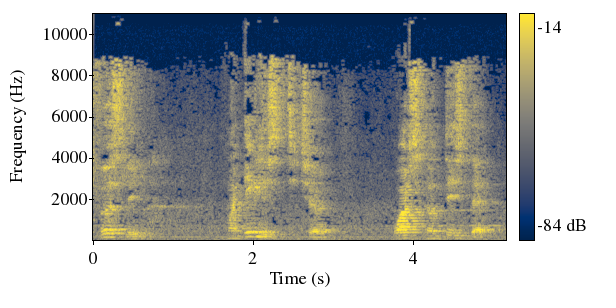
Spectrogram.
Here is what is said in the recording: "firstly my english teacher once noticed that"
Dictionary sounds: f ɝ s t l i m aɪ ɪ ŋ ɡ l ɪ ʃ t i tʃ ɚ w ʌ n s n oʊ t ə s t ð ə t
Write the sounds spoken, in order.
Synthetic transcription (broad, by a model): f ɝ s t l i m aɪ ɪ ŋ ɡ l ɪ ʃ t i tʃ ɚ w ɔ s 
